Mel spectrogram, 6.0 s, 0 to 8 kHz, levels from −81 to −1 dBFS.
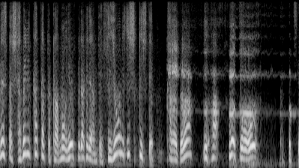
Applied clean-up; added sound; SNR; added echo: neural mask model RNNoise.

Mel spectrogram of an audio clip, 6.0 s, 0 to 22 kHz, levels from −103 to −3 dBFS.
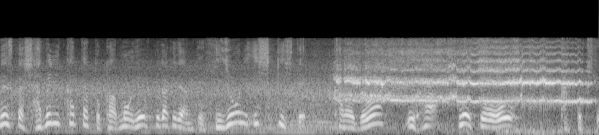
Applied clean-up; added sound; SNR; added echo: none; Motor vehicle (road); -1 dB; none.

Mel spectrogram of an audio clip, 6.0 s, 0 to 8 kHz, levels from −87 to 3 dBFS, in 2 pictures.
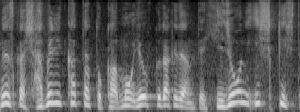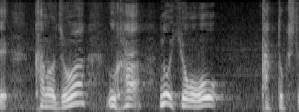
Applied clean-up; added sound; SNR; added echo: none; none; none; none.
